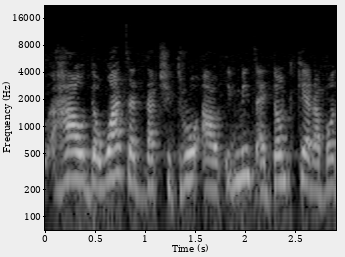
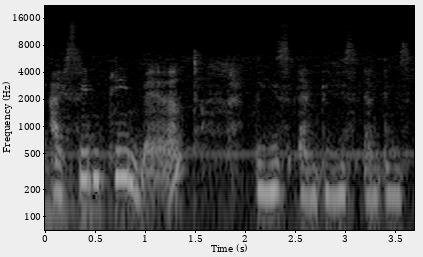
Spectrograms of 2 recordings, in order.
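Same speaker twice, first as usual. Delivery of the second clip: whispered, slow clarification; hushed explanation; 4 semitones lower, 9 dB quieter, slower than usual. Shown as a demonstration. Calmly clarifying a misunderstanding to someone upset, whispered. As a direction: whisper it out gently and slowly. Demoing assertive calm explanation.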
